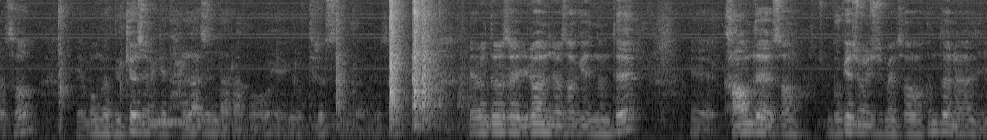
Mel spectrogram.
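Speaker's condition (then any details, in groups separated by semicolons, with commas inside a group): No condition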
